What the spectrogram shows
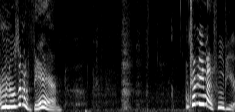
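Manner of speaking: loud, sassy, full of attitude. Replying to the other speaker while trying to eat: sassy tone. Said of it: "sorry for being so sassy".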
